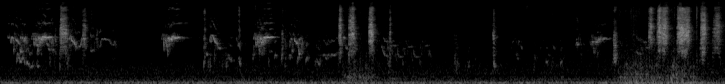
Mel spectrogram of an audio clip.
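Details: Playing budgies give short high chirps and whistles with scratchy broadband bursts, possibly wing flutters, that grow busier toward the end.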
